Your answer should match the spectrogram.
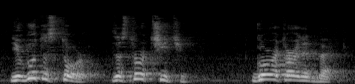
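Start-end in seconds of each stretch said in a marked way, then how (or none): none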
